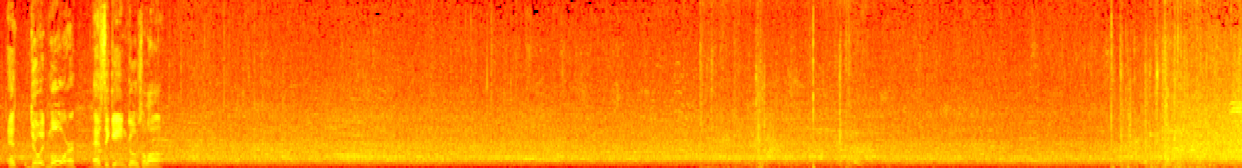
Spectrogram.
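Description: A large stadium crowd roars steadily and swells louder near the end.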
